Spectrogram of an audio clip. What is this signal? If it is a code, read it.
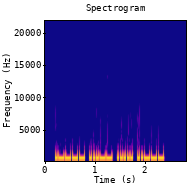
Morse code, heard as a keyed tone, about 34 wpm, 700 Hz. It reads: 1352
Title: Numbers - Contest Style - 4-Digit 35wpm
